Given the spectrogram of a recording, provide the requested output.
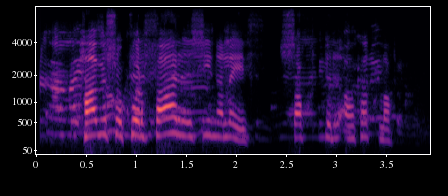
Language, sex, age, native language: Icelandic, male, 13, Icelandic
